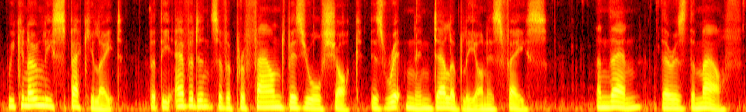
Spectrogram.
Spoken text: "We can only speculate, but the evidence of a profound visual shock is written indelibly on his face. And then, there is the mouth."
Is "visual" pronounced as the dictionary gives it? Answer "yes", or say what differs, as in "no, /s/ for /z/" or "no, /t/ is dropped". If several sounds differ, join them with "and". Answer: yes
